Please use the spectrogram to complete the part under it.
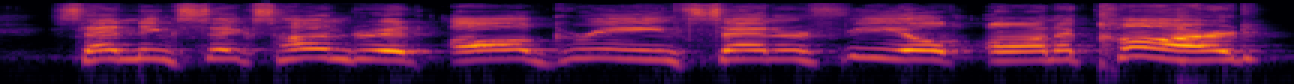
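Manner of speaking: put-on, exaggerated, high, showy announcer-style call. Retelling what he called out in front of the pit boss, overly loud voice. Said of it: "in my overly loud voice".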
